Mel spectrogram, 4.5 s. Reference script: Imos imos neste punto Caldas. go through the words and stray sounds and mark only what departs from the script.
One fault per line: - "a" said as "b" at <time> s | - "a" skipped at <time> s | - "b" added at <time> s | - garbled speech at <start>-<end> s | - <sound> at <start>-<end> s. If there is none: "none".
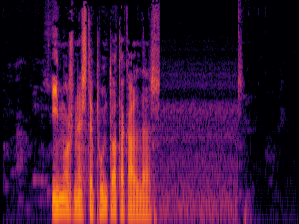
- "imos" skipped at 1.1 s
- "ata" added at 1.7 s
